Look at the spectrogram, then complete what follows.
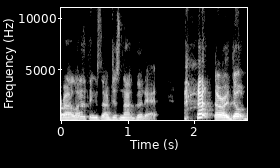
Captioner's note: laughs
